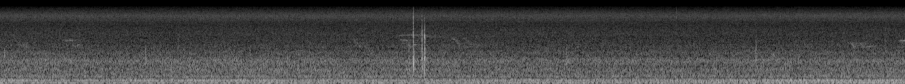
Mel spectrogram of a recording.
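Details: Swarm of wild honey bees at a farm in Washington, a new queen having left the nest with many workers to seek a new home; a steady low droning hum fills the air, with one brief click midway.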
